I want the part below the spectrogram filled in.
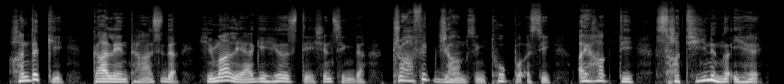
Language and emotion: Manipuri, surprised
